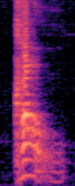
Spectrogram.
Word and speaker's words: kol: Because the grammar rule is where you got a kamatz, and it's an unaccented syllable, which is generally the first, and it's a closed syllable, then the kamatz becomes a short O sound.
